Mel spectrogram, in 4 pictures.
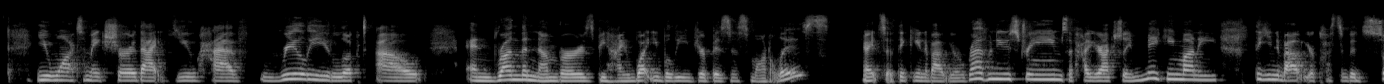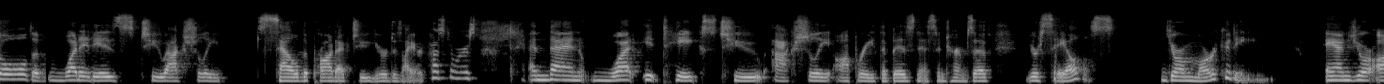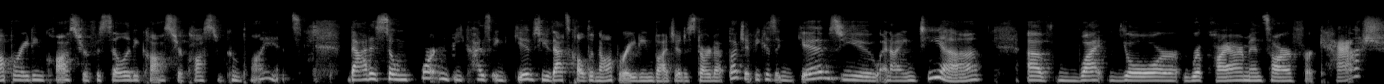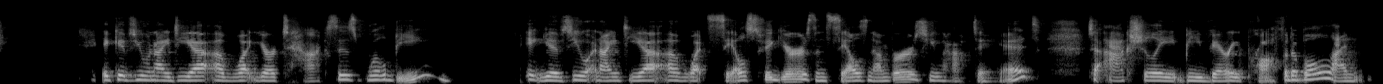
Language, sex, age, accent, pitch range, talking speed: English, female, 20-39, American, 170-210 Hz, 160 wpm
